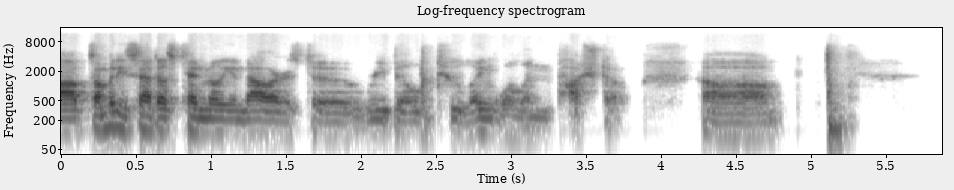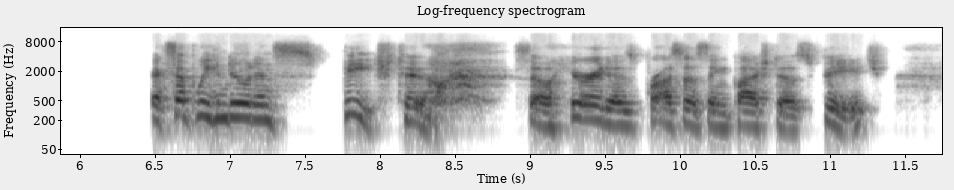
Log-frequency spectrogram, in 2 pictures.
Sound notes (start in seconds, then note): 8.2 laughs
